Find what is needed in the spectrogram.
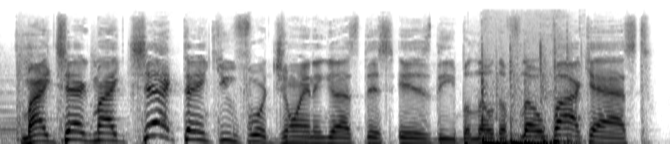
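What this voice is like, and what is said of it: Yelling, loud energetic delivery. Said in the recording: “Why are you yelling ... I'm trying to inject some energy”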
